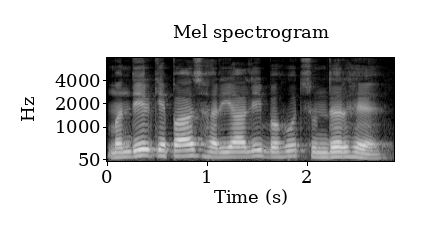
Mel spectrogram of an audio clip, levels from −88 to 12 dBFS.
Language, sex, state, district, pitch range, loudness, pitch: Hindi, male, Arunachal Pradesh, Lower Dibang Valley, 135-160 Hz, -13 LUFS, 140 Hz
